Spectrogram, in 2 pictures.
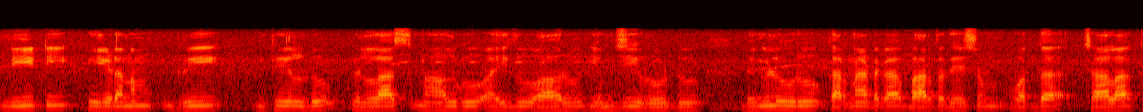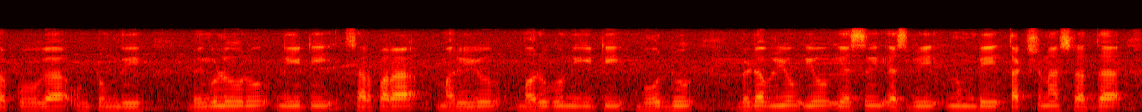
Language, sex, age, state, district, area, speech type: Telugu, male, 60+, Andhra Pradesh, Eluru, rural, read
